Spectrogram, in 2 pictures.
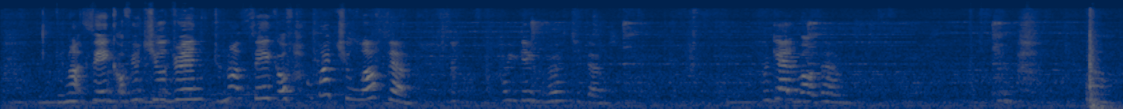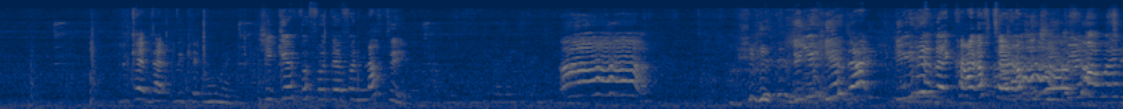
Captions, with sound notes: Do not think of your children. Do not think of what you love them How you gave birth to them Forget about them look at that wicked woman, she gave bitrh for them for nothing (Maryam's daughter shouting) Do you hear that? Do you hear that cry of terror of the children?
